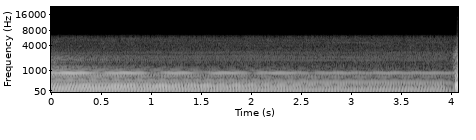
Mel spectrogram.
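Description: A guitar chord struck once and left to ring, fading slowly as it sustains, in a performance of a song.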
